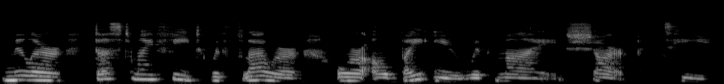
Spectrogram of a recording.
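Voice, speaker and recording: A woman voicing a sly, hungry old male wolf in a slow, coaxing ASMR storybook reading. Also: lowish voice, fairly even intonation, highs cut off. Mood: threatening.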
